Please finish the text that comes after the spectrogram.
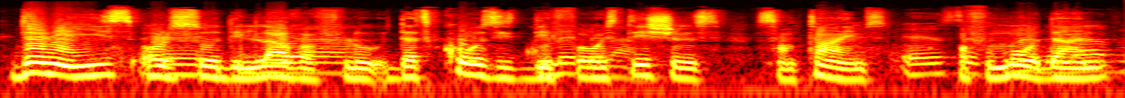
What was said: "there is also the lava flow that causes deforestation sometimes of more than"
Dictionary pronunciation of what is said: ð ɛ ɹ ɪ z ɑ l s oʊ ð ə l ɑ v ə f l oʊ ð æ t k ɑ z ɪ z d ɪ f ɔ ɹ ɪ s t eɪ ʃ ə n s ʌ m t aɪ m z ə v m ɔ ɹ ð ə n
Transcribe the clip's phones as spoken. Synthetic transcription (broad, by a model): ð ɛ ɹ ɪ z ɑ l s oʊ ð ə l ɑ v ə f l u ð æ t k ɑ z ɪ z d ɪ f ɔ ɹ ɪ s t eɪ ʃ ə n s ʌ m t aɪ m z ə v m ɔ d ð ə n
